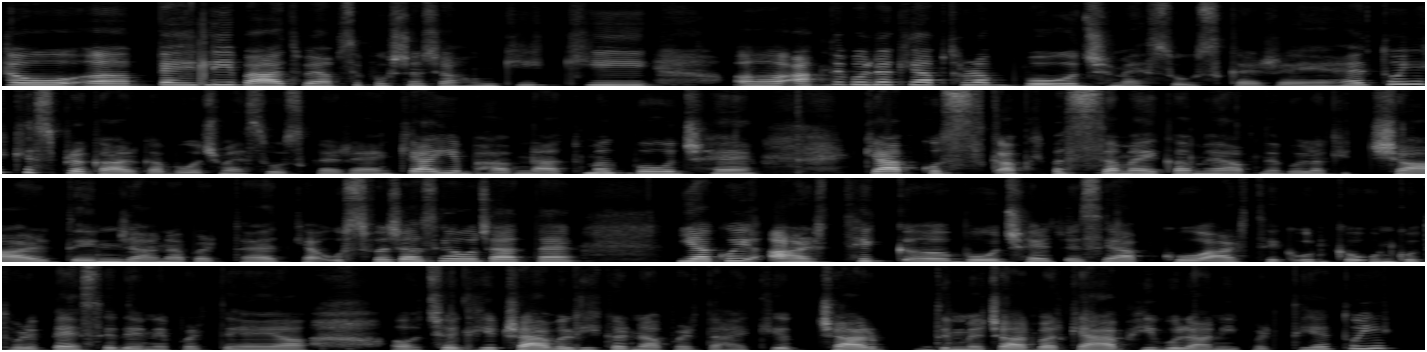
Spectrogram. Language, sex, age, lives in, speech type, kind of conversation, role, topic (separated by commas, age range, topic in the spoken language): Hindi, female, 30-34, India, conversation, advice, advisor, क्या आपको बुजुर्ग रिश्तेदारों की देखभाल की सामाजिक जिम्मेदारी का बोझ महसूस होता है?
